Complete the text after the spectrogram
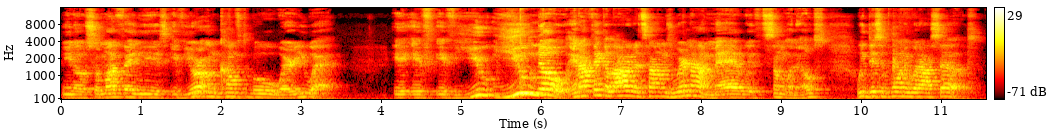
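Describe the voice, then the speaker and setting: A man's voice: fairly high pitch, expressive, measured pace, darkish tone, distant mic. Blunt New man in echoey room. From New Orleans, Louisiana. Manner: profane, emphatic, motivational. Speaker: podcast co-host. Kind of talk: casual chat, giving blunt advice.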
